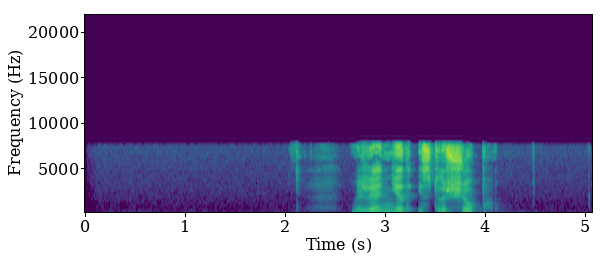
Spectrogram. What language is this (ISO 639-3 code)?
rus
